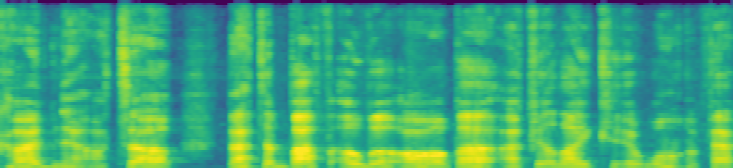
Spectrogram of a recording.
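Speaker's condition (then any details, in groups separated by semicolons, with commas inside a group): Cerebral palsy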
